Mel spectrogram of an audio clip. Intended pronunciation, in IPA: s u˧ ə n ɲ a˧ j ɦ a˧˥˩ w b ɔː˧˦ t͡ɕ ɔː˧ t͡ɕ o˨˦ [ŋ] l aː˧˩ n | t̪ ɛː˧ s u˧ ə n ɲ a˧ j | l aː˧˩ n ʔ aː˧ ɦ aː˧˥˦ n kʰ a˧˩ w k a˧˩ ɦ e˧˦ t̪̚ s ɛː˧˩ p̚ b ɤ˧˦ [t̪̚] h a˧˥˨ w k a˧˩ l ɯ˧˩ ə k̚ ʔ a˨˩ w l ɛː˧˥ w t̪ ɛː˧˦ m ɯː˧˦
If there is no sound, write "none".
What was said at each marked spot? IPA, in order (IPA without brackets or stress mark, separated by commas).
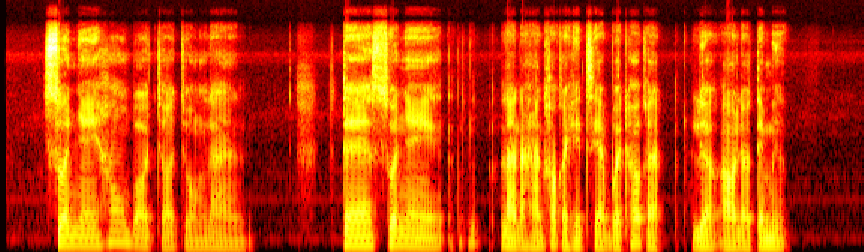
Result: ŋ, t̪̚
